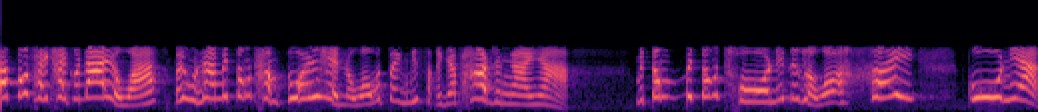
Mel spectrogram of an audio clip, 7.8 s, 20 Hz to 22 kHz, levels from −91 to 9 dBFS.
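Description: From start to finish the speech sounds watery and swirly, with dull treble, metallic chirps on s sounds and smeared consonant attacks. This is likely MP3 compression at a low bitrate, fitting about 33 kbps, where the encoder cuts high frequencies and drops weak components frame to frame. Faint room noise sits about 54 dB below the speech.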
